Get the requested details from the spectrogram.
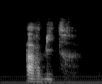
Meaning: plural of arbitre
- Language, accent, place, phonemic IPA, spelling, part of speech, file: French, France, Lyon, /aʁ.bitʁ/, arbitres, noun, LL-Q150 (fra)-arbitres.wav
